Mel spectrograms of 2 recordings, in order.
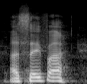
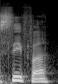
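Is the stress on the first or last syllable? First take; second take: last; first. First: The stress is on the last syllable. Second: The stress is on the first syllable. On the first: The speaker calls it right. "In Hebrew, the syllable is on the last syllable" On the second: The speaker calls it wrong. "not on the first one"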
